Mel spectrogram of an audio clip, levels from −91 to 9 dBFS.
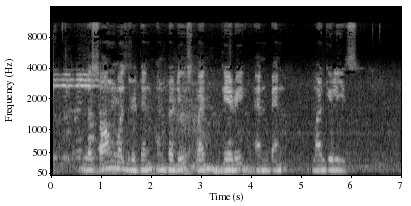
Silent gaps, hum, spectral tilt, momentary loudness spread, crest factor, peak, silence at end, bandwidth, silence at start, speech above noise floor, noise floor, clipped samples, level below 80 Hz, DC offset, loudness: none; none; -5 dB/octave; 10 LU; 18 dB; -2 dBFS; 0.95 s; 11.5 kHz; 0.05 s; 28 dB; -48 dBFS; under 0.1%; -42 dBFS; under 0.1%; -20 LUFS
